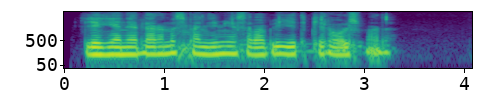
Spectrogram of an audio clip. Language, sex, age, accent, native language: Uzbek, male, 12-17, Farg'ona, Uzbek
